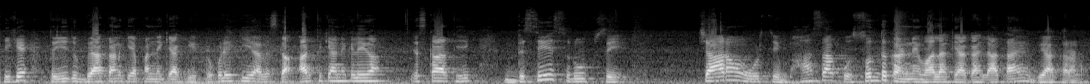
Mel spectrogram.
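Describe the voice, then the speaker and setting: Grammar teacher quizzing and answering himself. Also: male voice, medium pitch, expressive, moderate pace, slight background noise, poor audio. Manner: asks questions and answers them himself, repeating key words. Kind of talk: classroom-style grammar lesson.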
